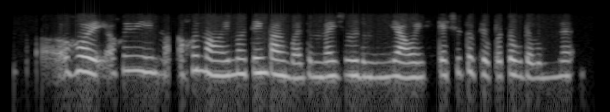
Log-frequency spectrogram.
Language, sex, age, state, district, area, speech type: Manipuri, female, 18-30, Manipur, Senapati, rural, conversation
